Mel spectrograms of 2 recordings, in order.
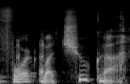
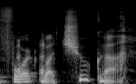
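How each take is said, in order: First: The name is pronounced the way locals say it. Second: The same.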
